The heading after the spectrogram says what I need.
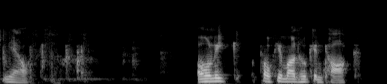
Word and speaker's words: Meowth: ban Pokemon as I said it's yeah it's pronounced Meowth only Pokemon who can talk I think there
